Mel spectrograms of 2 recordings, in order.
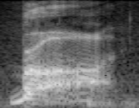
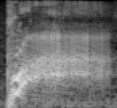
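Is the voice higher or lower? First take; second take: lower; higher. First: It is said in a lower voice. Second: It is said in a higher voice.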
